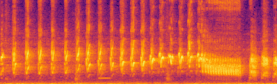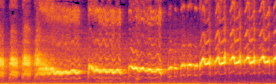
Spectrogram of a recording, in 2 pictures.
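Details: Imported Chinese hwamei, a premium contest bird, repeats a sharp note about four times a second, rising in pitch, then switches to loud scratchy and whistled phrases and sliding fluty notes, with a low background hum.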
